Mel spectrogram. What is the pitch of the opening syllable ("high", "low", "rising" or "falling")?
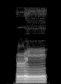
high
